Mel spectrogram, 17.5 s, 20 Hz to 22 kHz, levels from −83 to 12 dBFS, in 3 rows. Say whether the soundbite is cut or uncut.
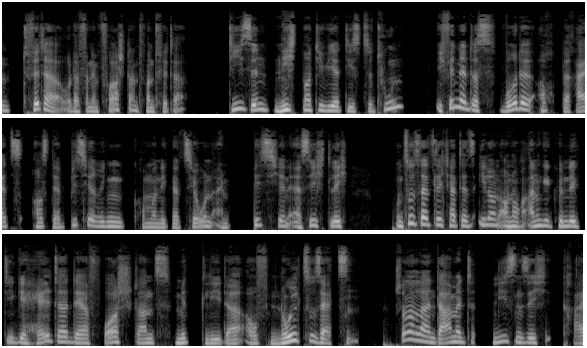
uncut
